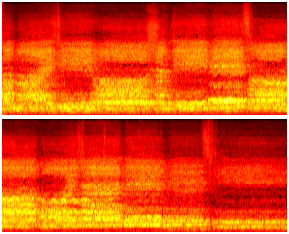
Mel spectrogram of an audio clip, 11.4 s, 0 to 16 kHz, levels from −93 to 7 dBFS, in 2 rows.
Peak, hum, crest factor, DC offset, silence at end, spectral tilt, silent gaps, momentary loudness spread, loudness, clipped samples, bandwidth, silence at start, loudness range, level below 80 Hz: 0 dBFS; none; 16 dB; under 0.1%; 0 s; -4.5 dB/octave; none; 10 LU; -17 LUFS; under 0.1%; 15 kHz; 0 s; 4 LU; -56 dBFS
